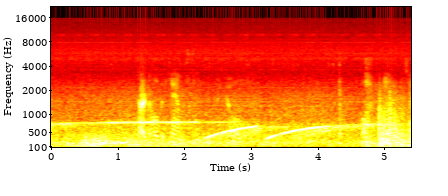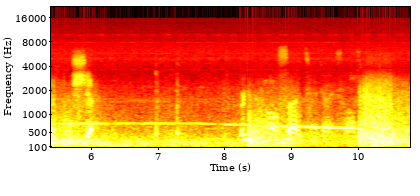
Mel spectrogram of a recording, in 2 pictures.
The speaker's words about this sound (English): That one's gonna hit Riyadh again. Boom, there it goes. I'm gonna get the concussion now.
